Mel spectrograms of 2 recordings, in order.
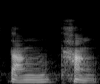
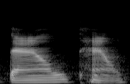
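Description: First: Downtown said slowly as "dangtang", with an ang vowel; wrong downtown. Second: Downtown said slowly with a clear ow vowel, "down-town"; correct downtown. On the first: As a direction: mispronounce downtown as dangtang, the common mistake. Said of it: "这是不对的发音哈". (错误发音的downtown，读成dangtang) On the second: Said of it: "是downtown". (正确发音的downtown，清楚发出ow音) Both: Shown as a demonstration.

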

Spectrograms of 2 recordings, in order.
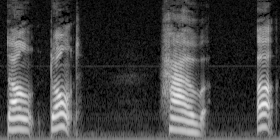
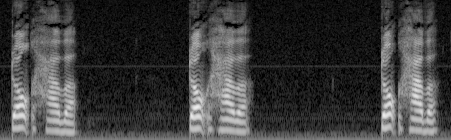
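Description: First: Said in the usual way. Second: "don't" with its t held unreleased, "have a" run together; linked DON'T HAVE A. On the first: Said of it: "当这样的三个单词呢". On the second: Shown as a demonstration. Teacher demonstrates for learners "don't have a" with held t and linking. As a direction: swallow the t of "don't" and link "have a". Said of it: "存在不完全爆破".

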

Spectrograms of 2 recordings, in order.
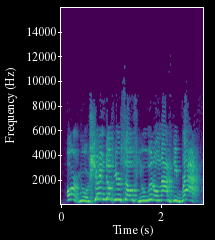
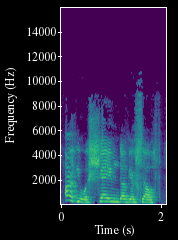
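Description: First: Much higher, loud furious scolding; furious yell. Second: A touch of scolding anger; understated anger. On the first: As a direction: scream at the brat. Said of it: "he screamed". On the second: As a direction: scold her, mildly cross. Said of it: "Buck was really angry". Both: A narrator's reading.

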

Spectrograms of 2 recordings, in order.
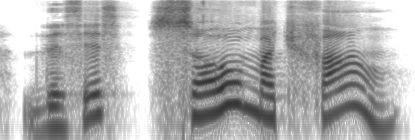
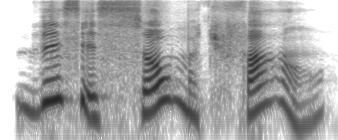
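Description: First: Careful teaching repetition; slow model repeat. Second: Said in the usual way. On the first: Shown as a demonstration. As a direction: draw the phrase out for learners. Slower, lower repeat for learners.

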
